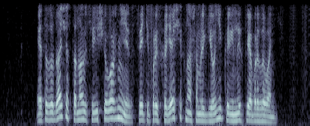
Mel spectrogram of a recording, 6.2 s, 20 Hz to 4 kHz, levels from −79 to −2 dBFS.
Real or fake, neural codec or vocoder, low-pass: real; none; 3.6 kHz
